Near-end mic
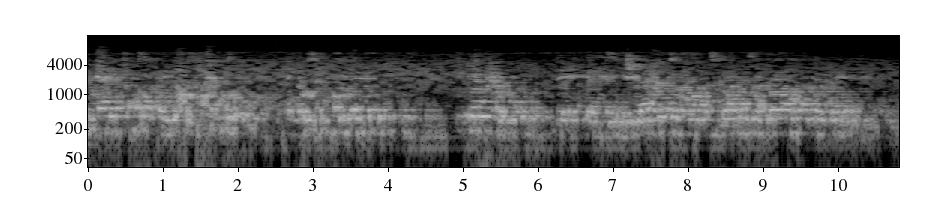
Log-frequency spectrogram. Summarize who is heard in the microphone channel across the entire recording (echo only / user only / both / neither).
echo only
